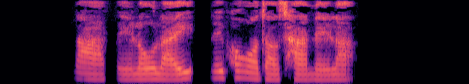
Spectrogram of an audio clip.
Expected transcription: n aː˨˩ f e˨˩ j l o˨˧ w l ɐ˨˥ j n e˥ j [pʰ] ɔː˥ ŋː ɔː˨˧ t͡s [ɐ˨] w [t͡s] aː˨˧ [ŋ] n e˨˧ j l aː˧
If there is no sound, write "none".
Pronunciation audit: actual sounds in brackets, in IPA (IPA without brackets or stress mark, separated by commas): pʰ, ɐ˨, t͡sʰ, n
